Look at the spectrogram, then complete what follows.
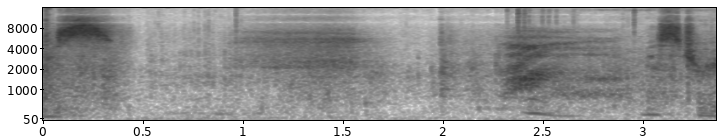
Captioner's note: sighs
